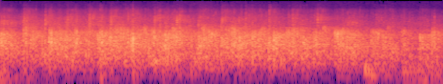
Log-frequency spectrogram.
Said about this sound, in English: Round of applause for our panelists.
